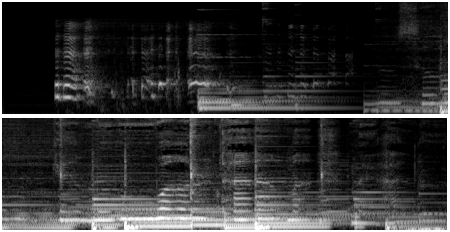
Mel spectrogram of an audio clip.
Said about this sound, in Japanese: あのイントロの赤ちゃんの泣き声とか、ね、タイトルからも分かるように、まあ、自分のもとに生まれてきた子供に感謝する曲ですね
